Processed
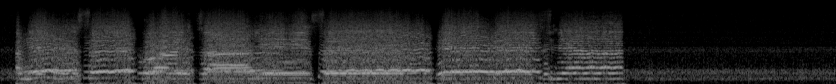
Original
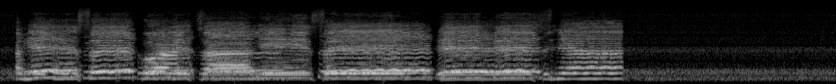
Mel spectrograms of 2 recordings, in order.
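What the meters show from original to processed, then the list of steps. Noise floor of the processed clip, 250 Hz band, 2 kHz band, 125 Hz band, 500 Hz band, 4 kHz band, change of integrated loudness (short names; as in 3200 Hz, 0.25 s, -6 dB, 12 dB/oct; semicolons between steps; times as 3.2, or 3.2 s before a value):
-52 dBFS, -6.5 dB, -7.5 dB, n/a, -9.0 dB, -5.0 dB, -8.0 dB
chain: soft clip -23.5 dBFS, distortion -9 dB; added harmonics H 4 -10 dB, 6 -18 dB, 8 -21 dB, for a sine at -23.5 dBFS; gain -3.5 dB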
